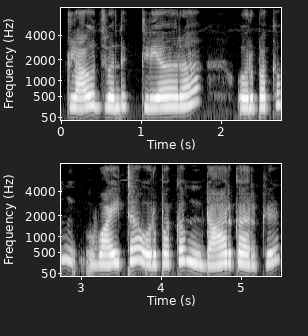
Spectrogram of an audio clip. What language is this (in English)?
Tamil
